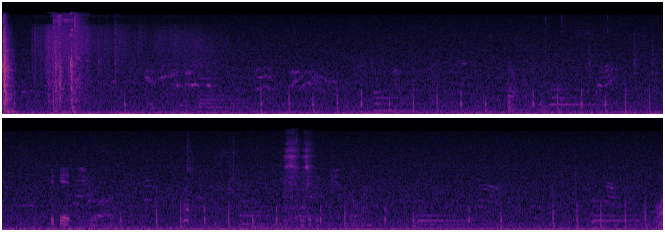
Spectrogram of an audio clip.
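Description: Footsteps tap on hard stone at a steady walking pace.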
